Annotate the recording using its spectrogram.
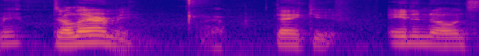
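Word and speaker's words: Delerme: Delamere? Delarmy.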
